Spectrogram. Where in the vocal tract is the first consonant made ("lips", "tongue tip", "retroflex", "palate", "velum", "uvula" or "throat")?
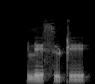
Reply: tongue tip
